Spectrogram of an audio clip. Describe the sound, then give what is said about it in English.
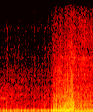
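A motorcycle engine idles with a low, steady rumble, then revs up sharply halfway through, growing louder and rougher before settling back down, with no one talking. “Because this is your fucking motorcycle.”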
